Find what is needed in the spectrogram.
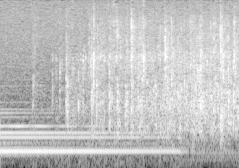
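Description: Final chord of a live song on acoustic guitar ringing out and fading, its last note dying away near the end. Audience clapping starts about half a second in.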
